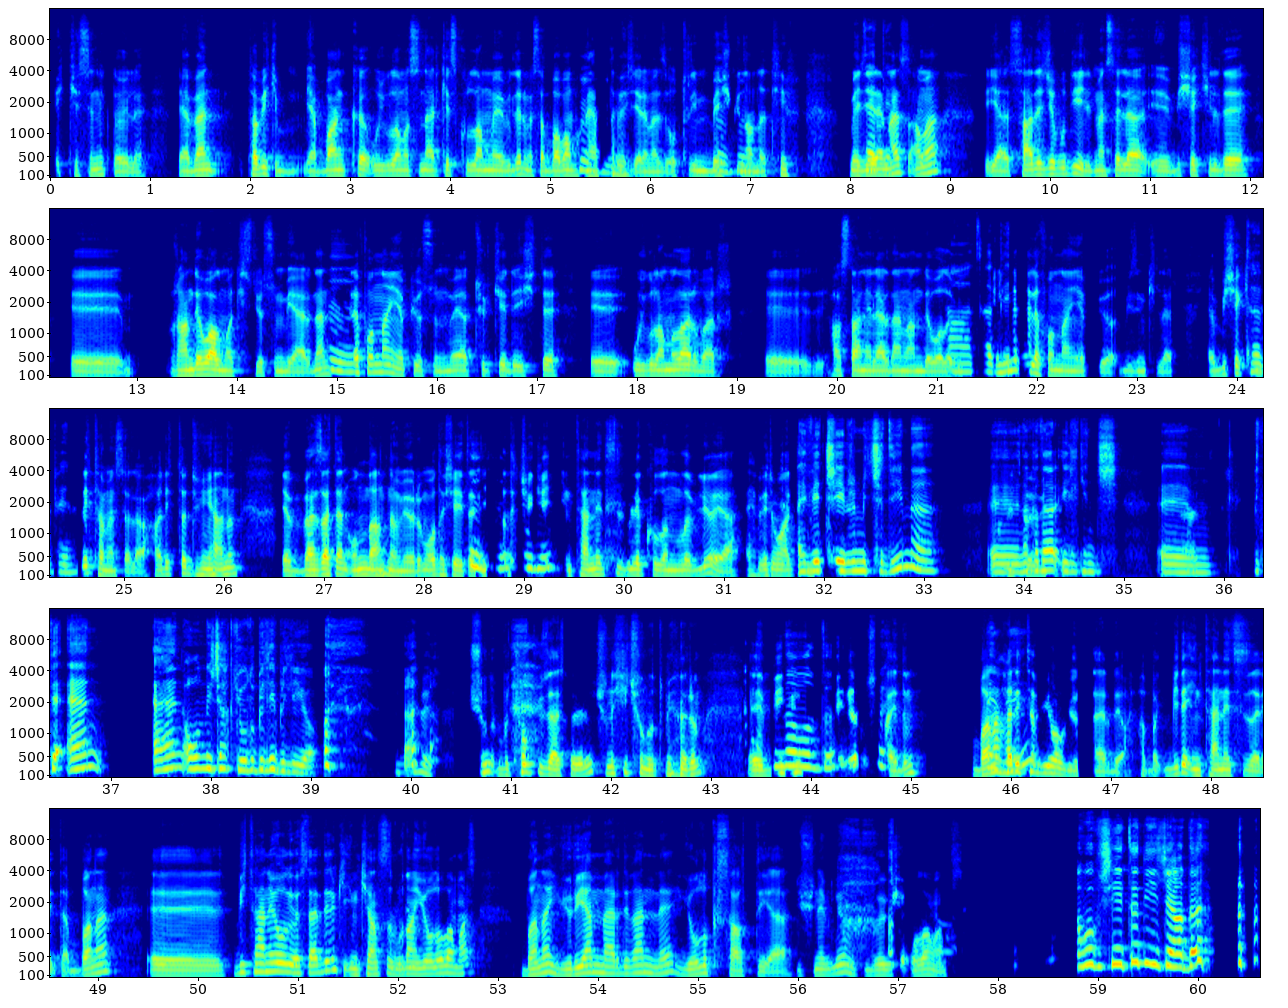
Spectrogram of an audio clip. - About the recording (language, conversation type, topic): Turkish, podcast, Akıllı telefonlar hayatımızı nasıl değiştirdi?
- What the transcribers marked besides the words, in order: laughing while speaking: "anlatayım"; unintelligible speech; other background noise; laughing while speaking: "e, benim aklım"; chuckle; laughing while speaking: "unutmuyorum"; chuckle; inhale; unintelligible speech; chuckle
